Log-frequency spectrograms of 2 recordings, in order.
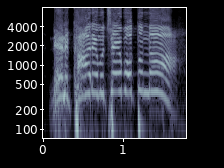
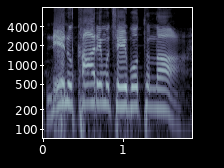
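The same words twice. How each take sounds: First: Higher, louder cry of నేను కార్యము చేయబోతున్నా; shouted proclamation. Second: Said in the usual way. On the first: Shown as a demonstration. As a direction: belt చేయబోతున్నా out to the crowd. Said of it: "repeated louder". (బిగ్గరగా అరిచి ప్రకటించడం) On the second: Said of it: "repeated with shout".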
